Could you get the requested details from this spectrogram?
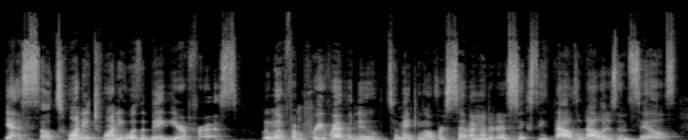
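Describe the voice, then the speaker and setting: A woman's voice: mid-range voice, animated, fairly quick. A woman speaking as a company founder in a scripted promotional interview, with a polished, upbeat sales delivery. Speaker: company founder pitching to investors.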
